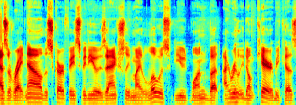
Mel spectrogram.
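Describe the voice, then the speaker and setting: A man's fairly low pitch shows ordinary pitch variation in a normal speaking voice. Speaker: video game commentary YouTuber. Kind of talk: scripted narration.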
